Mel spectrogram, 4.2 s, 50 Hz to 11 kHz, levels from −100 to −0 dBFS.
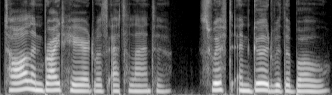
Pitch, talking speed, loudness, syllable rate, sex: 210 Hz, 160 wpm, -16 LUFS, 4.3 syllables/s, female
